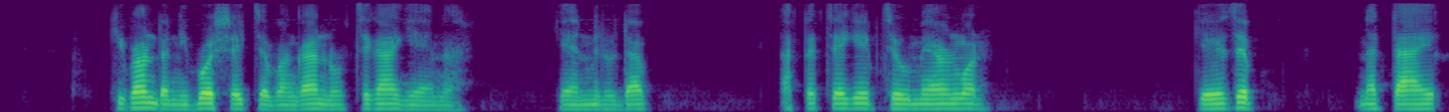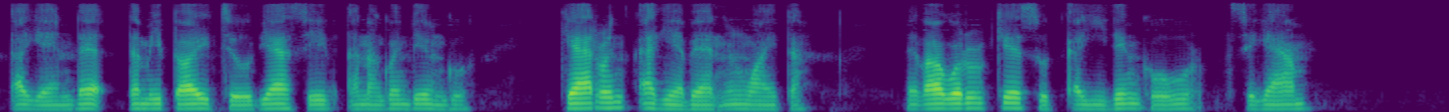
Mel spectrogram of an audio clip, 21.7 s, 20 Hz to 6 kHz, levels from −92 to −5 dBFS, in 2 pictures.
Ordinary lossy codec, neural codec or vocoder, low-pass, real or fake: none; codec, 24 kHz, 0.9 kbps, WavTokenizer, small release; 5.4 kHz; fake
